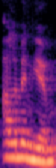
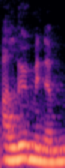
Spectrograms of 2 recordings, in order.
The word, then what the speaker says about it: aluminium: cartons have got lined with an aluminium or aluminum as they as the Americans say and this turf this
